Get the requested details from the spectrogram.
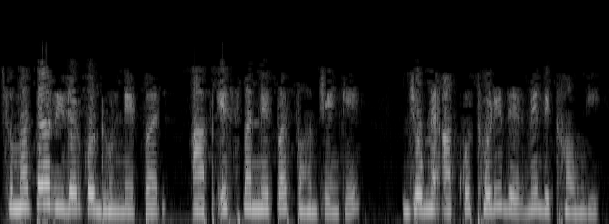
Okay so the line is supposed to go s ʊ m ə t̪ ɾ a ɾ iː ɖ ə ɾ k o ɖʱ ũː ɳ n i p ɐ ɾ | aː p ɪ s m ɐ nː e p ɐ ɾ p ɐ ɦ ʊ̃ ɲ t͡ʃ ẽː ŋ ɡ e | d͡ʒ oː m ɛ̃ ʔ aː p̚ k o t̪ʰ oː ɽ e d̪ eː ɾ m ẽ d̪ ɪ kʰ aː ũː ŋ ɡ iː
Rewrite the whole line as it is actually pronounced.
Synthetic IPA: s ʊ m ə t̪ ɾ a ɾ iː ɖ ə ɾ k o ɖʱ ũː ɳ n e p ɐ ɾ | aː p ɪ s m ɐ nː e p ɐ ɾ p ɐ ɦ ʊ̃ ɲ t͡ʃ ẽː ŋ ɡ e | d͡ʒ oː m ɛ̃ ʔ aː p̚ k o t̪ʰ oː ɽ i d̪ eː ɾ m ẽ d̪ ɪ kʰ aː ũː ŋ ɡ iː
